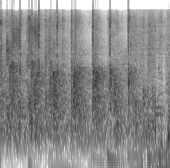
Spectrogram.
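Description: A classroom audience applauding, many hands clapping in a dense, uneven patter. A low bass note of music comes in near the end.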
